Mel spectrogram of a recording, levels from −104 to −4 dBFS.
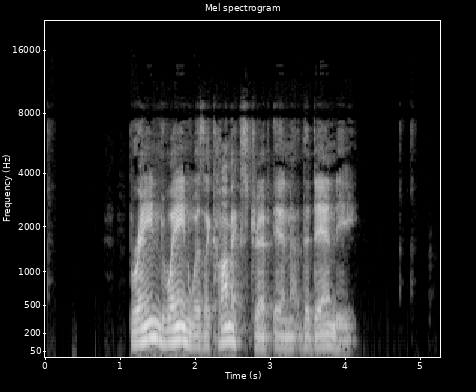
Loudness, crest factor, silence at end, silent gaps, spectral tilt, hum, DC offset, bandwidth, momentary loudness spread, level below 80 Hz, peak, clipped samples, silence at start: -23 LUFS; 20 dB; 1.2 s; none; -5.5 dB/octave; none; under 0.1%; 9.2 kHz; 13 LU; -56 dBFS; -4 dBFS; under 0.1%; 1.15 s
